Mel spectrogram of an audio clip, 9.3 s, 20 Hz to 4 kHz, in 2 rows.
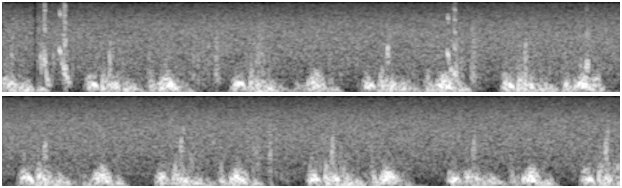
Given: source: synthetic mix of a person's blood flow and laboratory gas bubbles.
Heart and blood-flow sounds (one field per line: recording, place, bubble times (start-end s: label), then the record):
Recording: Doppler ultrasound of blood flow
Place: precordium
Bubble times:
0.25-0.54 s: bubbles
3.31-3.46 s: bubbles
4.31-4.50 s: bubbles
From the record:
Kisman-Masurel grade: 122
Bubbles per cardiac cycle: 1 to 2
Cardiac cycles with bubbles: 10 to 50%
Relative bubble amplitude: moderate (0.250 to 0.450)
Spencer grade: 2 (many but less than half of the cardiac periods contain bubble signals, singularly or in groups)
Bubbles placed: anywhere in the cardiac cycle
